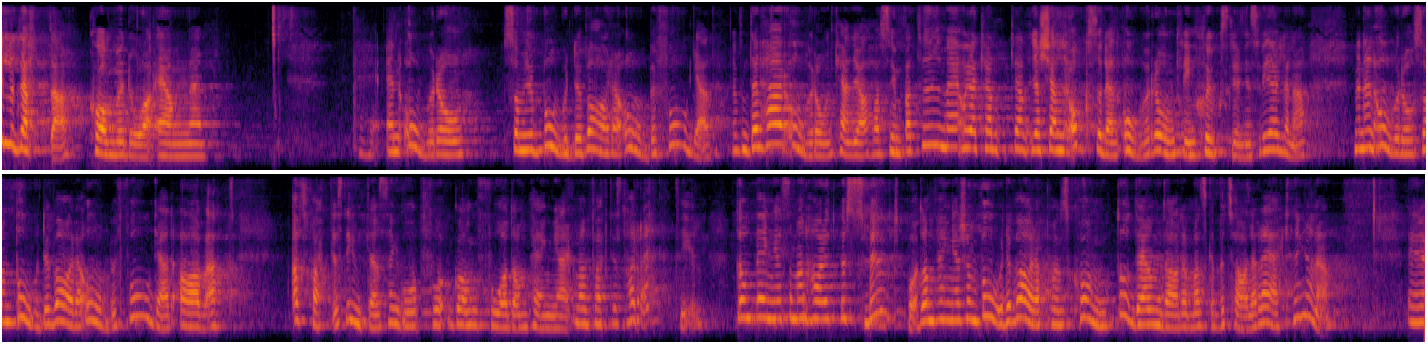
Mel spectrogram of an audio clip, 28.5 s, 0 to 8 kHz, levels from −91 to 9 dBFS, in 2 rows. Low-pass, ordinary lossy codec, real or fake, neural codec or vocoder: 7.2 kHz; none; fake; codec, 16 kHz in and 24 kHz out, 2.2 kbps, FireRedTTS-2 codec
